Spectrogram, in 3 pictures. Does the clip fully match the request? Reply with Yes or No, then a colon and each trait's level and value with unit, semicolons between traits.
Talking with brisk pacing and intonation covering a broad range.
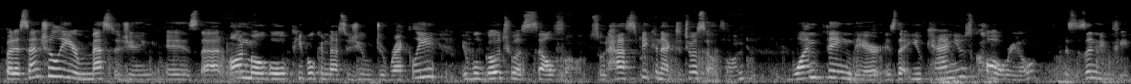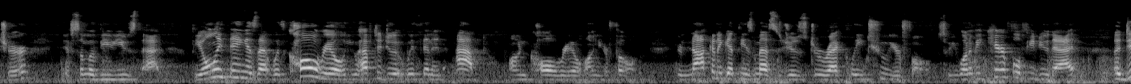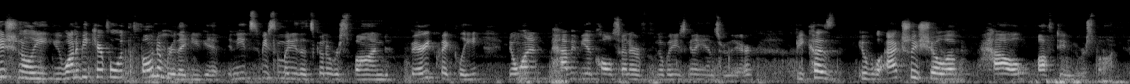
No: fast, 255 wpm; average, 3.6 semitones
